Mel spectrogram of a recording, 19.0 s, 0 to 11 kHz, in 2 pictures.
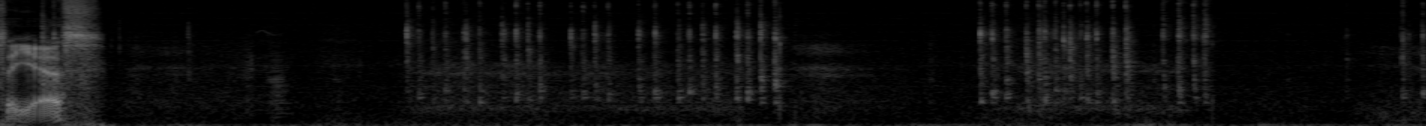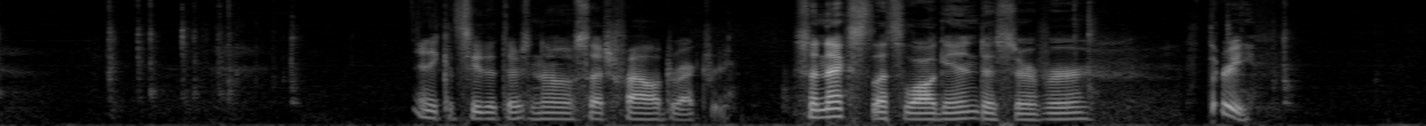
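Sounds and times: faint keyboard typing: 0:02.7 - 0:05.3, 0:06.5 - 0:08.2, 0:08.9 - 0:11.6, 0:16.6 - 0:16.9, 0:17.9 - 0:18.2.

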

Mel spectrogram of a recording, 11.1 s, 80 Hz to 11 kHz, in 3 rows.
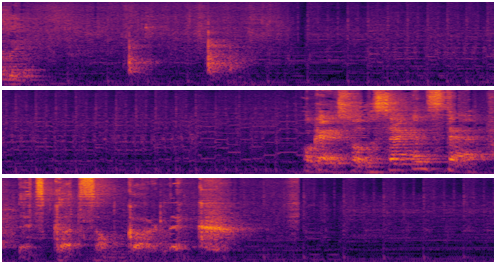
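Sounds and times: knife chopping on wooden board: 0:00.8 - 0:02.1.

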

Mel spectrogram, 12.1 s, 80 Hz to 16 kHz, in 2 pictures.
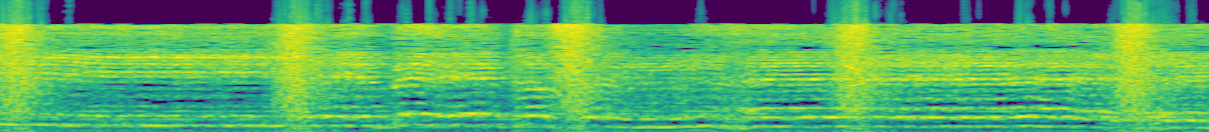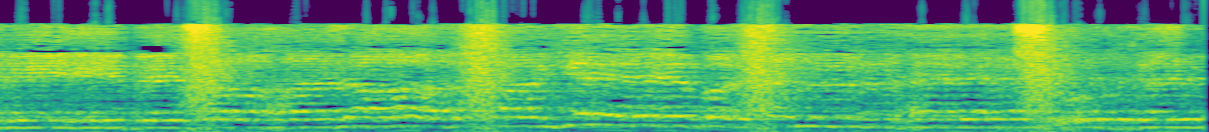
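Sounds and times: sharp drum beats: 0:00.0 - 0:00.7, 0:01.4 - 0:02.0, 0:02.8 - 0:03.4, 0:04.2 - 0:04.9, 0:05.5 - 0:06.3, 0:06.9 - 0:07.6, 0:08.4 - 0:09.0, 0:09.7 - 0:10.4, 0:11.2 - 0:11.8
held vocal drone lament chant: 0:00.0 - 0:12.0.

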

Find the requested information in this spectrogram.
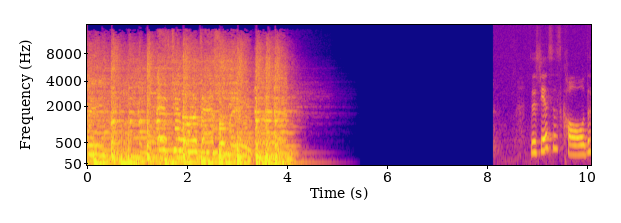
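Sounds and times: faint rock song: 0:00.0 - 0:04.3.

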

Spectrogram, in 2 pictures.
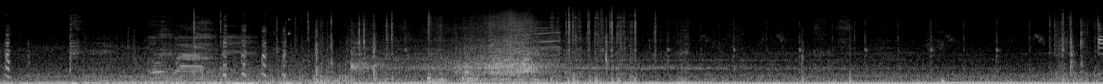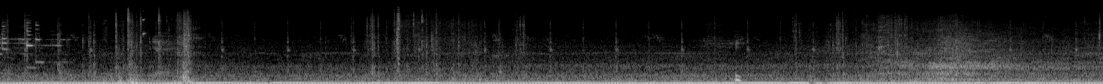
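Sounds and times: car engine idling: 0:00.0 - 0:22.0
faint clicks: 0:05.2 - 0:11.0, 0:11.6 - 0:22.0.

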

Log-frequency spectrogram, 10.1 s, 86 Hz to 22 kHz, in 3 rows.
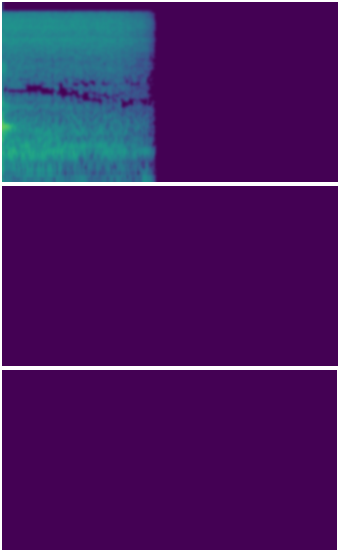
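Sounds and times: faint hiss: 0:00.0 - 0:01.6.

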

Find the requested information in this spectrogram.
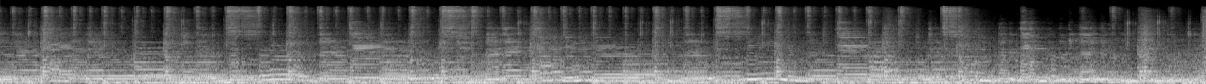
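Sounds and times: drum kit: 0:00.0 - 0:12.0
electric bass melody: 0:00.0 - 0:12.0
keyboards: 0:00.0 - 0:12.0.

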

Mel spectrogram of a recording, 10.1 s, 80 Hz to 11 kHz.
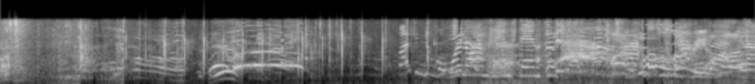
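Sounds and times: children chattering: 0:04.8 - 0:10.0.

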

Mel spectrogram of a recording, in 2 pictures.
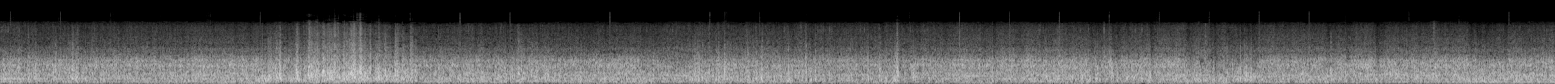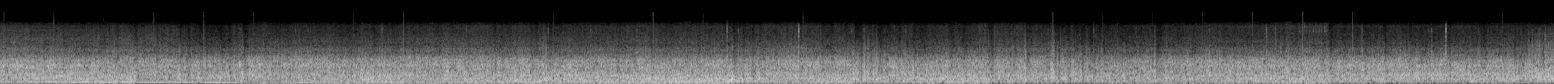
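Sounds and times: car interior road noise: 0:00.0 - 0:31.0.

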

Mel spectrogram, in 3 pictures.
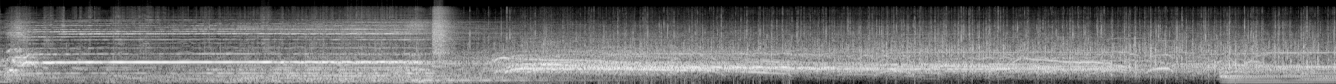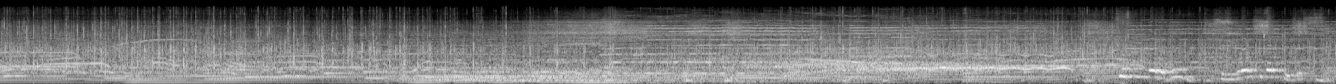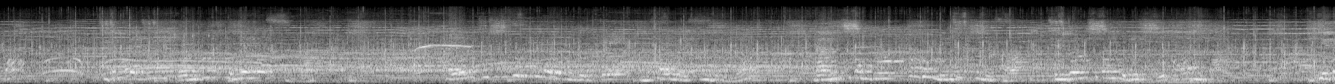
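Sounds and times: audience cheering and applauding: 0:02.4 - 0:40.0
sharp drum hit: 0:04.3 - 0:04.7
folk performance music: 0:12.3 - 0:40.0.

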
